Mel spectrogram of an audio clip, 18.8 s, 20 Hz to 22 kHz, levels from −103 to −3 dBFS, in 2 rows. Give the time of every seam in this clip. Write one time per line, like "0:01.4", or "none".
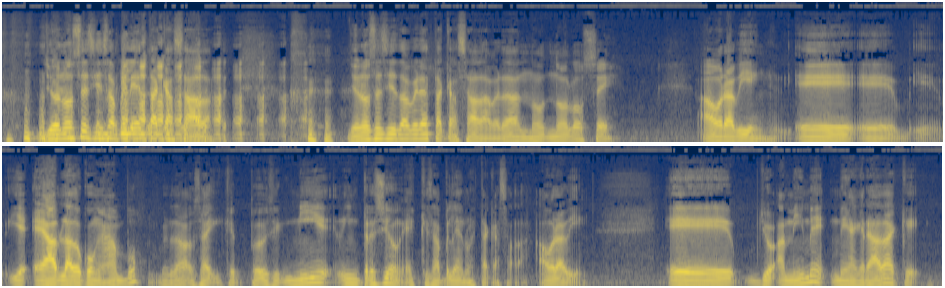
none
